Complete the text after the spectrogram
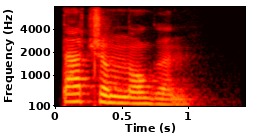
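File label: "татшӧм ногӧн", Komi, female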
